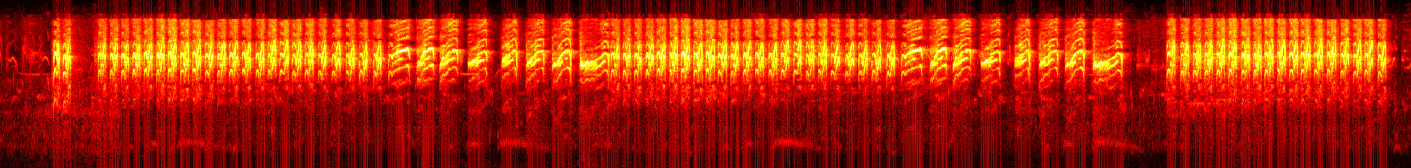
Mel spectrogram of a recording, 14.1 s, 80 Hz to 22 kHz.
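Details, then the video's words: Sunbird lure recording: dense, high, shrill trilled song of rapid buzzy pulses, about four per second, running almost continuously, with a short break near eleven seconds and faint lower chirps underneath. "SUARA PIKAT mp3 BURUNG SOGOK ONTONG"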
